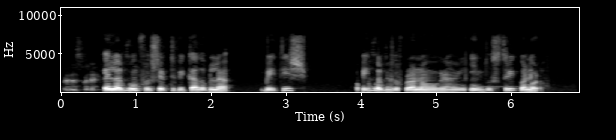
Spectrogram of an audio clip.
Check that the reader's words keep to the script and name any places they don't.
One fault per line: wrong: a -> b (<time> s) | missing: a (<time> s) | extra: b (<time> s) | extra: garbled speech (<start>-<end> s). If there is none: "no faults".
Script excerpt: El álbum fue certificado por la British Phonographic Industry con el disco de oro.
missing: por (2.0 s)
extra: garbled speech (4.0-4.6 s)
missing: el disco de (6.3 s)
